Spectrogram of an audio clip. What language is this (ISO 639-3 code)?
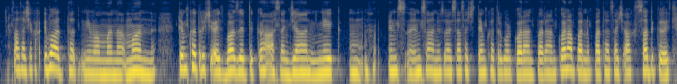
kas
